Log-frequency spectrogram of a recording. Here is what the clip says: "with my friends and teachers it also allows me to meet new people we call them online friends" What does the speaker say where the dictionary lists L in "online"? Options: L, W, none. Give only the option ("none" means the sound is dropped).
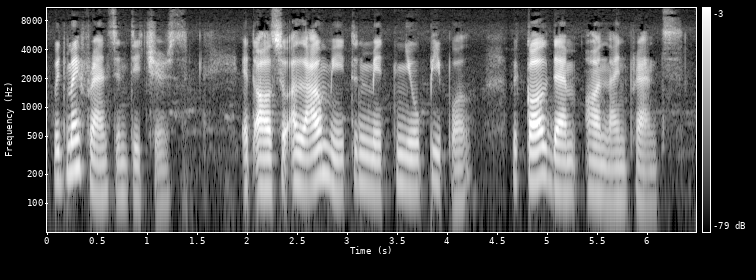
L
